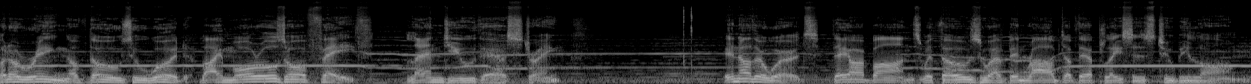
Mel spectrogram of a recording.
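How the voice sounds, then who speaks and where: Over loud background music, a man uses a put-on character voice that is very deep and low, speaking at a fairly slow pace. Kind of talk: ornate formal speech. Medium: game stream. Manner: slow, measured, cryptic.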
